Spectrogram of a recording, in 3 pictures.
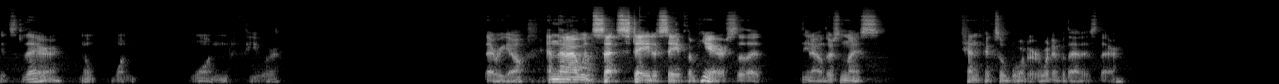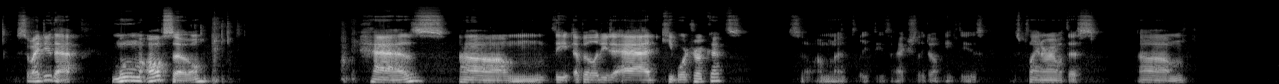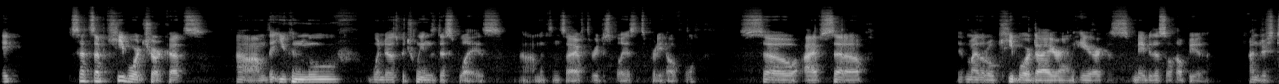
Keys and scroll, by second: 14.8 ctrl+space, 15.1-16.4 typing, 18.4 typing.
